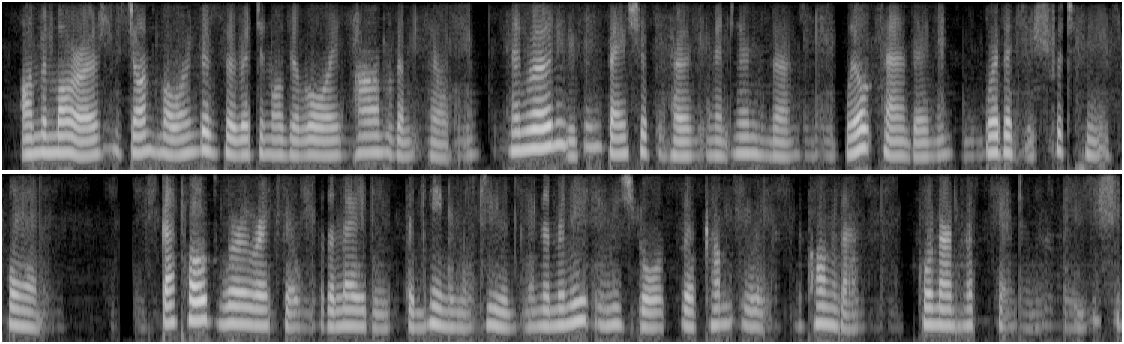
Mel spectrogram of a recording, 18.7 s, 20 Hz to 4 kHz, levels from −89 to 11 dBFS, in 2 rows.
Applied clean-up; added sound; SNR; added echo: neural separator model SepFormer WHAMR!.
